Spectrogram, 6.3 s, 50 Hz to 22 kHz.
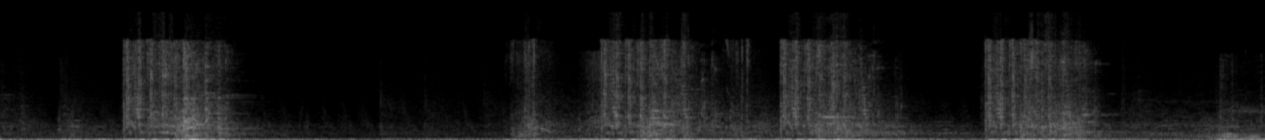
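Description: Gunshots in the video game Mass Effect 3: several separate bursts of gunfire, each a sharp blast with a short tail, spaced about a second apart over quieter game ambience.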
